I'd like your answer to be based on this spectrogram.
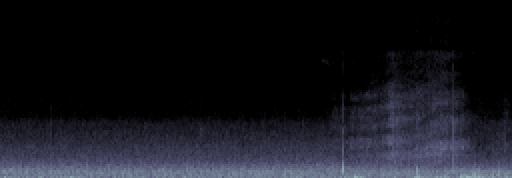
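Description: Strong, steady wind roars outdoors among trees in California during a fire, buffeting the microphone with a constant low rumble and gusting slightly harder near the end, with no talking.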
